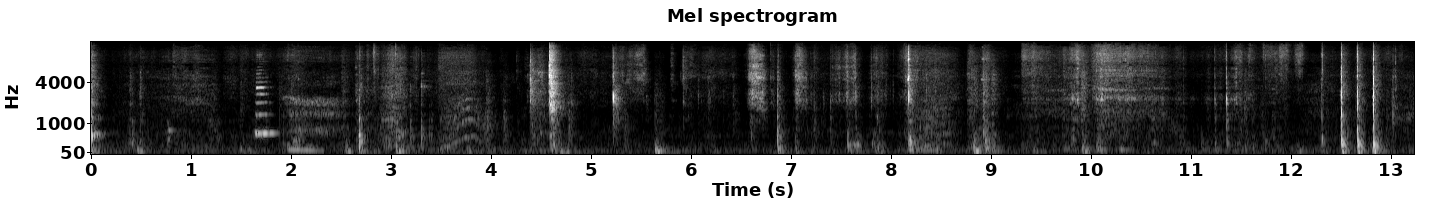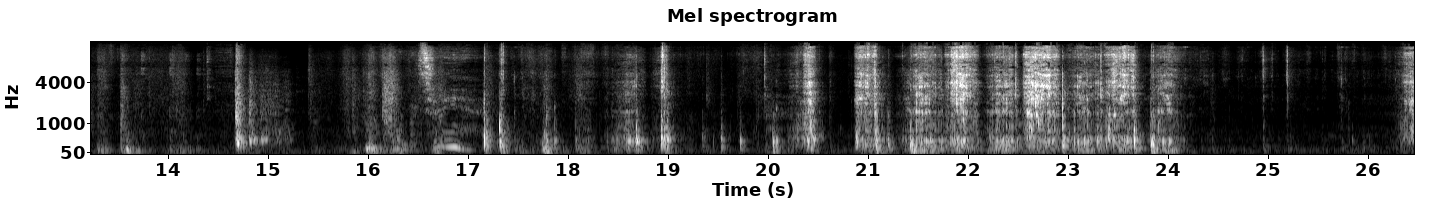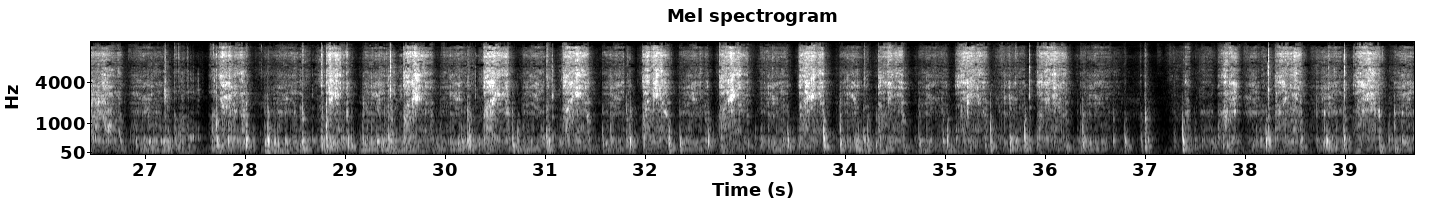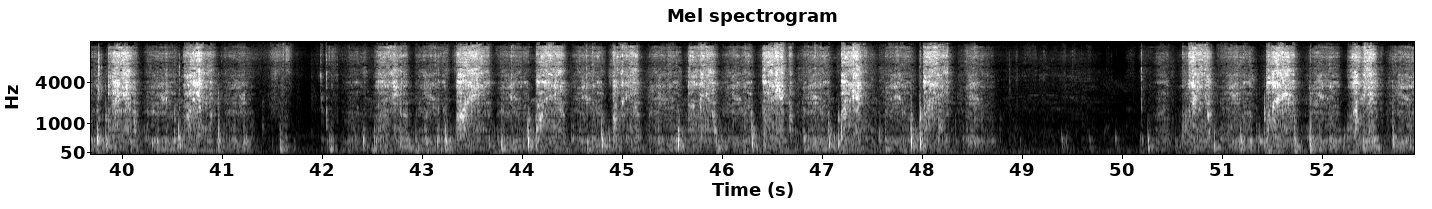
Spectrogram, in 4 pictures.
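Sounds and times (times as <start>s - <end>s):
hand sanding wood: 20.1s - 24.2s, 26.3s - 48.8s, 50.2s - 52.9s.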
